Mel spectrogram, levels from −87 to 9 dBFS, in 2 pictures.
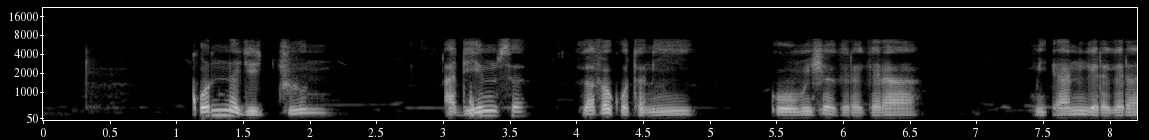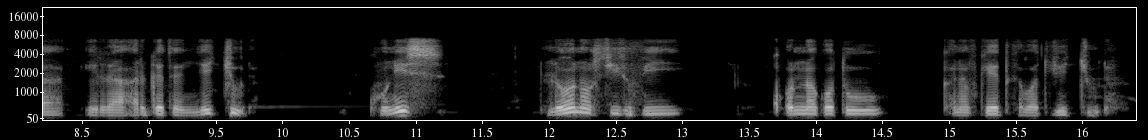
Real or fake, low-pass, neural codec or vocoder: fake; 7.2 kHz; autoencoder, 48 kHz, 128 numbers a frame, DAC-VAE, trained on Japanese speech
